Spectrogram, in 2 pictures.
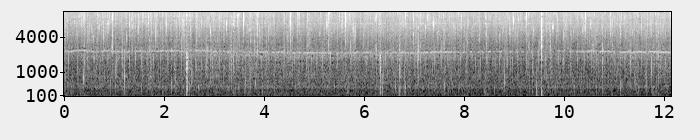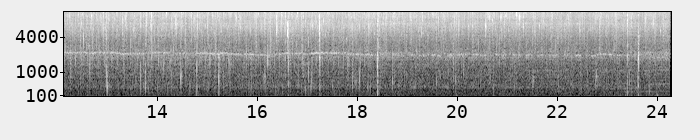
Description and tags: [pl] Smażenie jajecznicy na maśle
V4V
[eng] Frying scrambled eggs in butter
V4V rulez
